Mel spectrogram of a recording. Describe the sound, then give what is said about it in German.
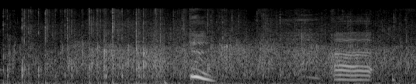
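An audience claps steadily for a few seconds to welcome a speaker giving a talk on interface design, a dense patter of many hands, while a couple of brief voices call out over it. “Begrüßt sie mit einem herzlichen Applaus.”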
